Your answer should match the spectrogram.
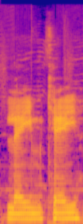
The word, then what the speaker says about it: Lamech: pronounce the name correctly lamech lame k yeah lame k because he's pretty lame we call him lame k but this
